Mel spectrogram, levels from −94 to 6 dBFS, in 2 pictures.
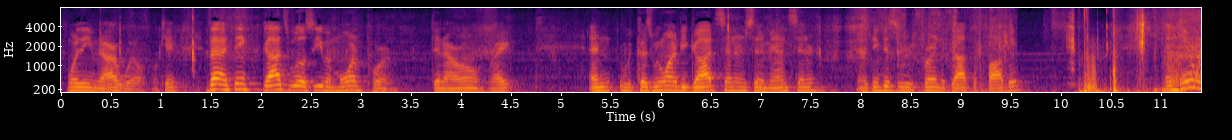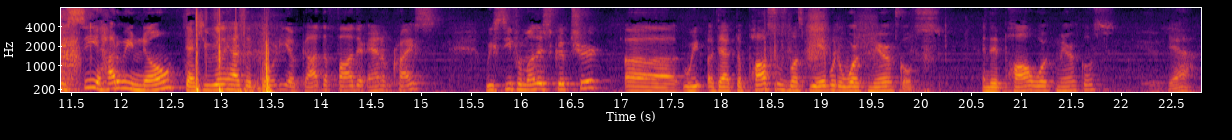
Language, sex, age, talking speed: English, male, 20-39, 220 wpm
